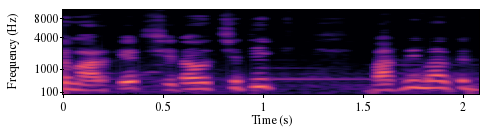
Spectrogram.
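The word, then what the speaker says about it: বাগড়ী: আসলে এই মার্কেটের নাম বাগরি মার্কেট, BAGREEMARKET, বাগরি মার্কেট লেখা আছে। এটা অনেকের উচ্চারণগতভাবে অনেকে ভুল উচ্চারণও করে থাকে।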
